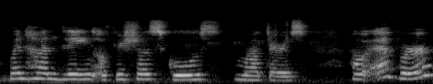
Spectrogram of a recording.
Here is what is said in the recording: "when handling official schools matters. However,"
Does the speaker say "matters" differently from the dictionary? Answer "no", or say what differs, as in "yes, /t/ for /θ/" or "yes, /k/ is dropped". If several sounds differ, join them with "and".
yes, /s/ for /z/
